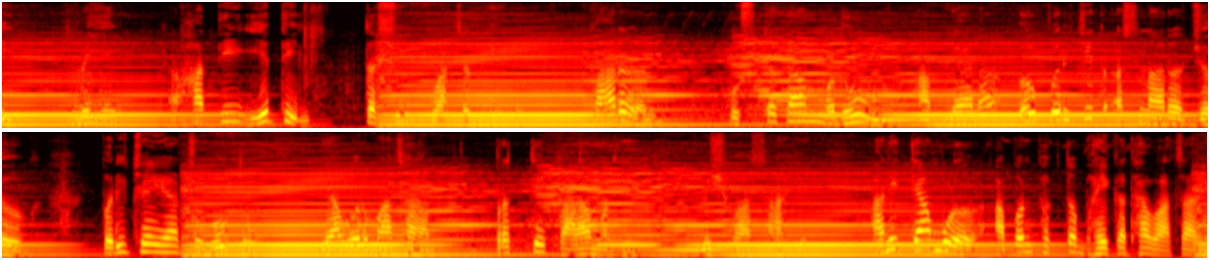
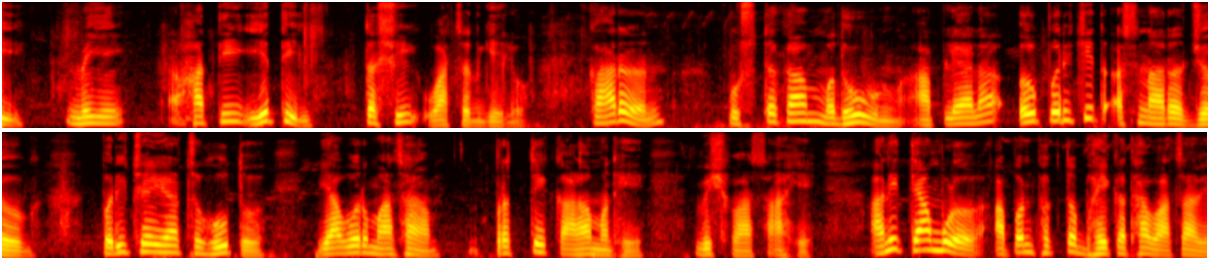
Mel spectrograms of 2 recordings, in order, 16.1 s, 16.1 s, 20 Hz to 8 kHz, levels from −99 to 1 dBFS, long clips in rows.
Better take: second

